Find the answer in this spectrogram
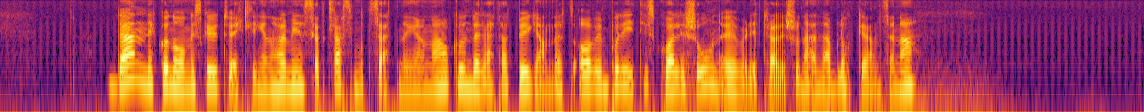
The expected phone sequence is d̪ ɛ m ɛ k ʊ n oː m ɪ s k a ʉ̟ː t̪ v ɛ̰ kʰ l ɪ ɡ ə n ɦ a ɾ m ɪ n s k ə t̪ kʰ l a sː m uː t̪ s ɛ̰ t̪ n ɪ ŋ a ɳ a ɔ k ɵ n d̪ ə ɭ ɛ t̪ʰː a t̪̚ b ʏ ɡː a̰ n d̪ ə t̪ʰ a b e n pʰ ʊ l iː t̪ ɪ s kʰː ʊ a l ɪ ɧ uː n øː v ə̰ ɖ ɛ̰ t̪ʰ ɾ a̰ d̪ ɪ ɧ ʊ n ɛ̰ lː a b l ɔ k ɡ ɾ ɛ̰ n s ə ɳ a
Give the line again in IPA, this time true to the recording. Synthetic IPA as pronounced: d̪ ɛ n ɛ k ʊ n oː m ɪ s k a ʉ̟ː t̪ v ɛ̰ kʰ l ɪ ŋ ə n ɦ a ɾ m ɪ n s k a t̪ kʰ l a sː m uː t̪ s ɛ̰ t̪ n ɪ ŋ a ɳ a ɔ k ɵ n d̪ ə ɭ ɛ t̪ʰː a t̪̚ b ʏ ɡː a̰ n d̪ ə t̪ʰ a v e n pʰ ʊ l iː t̪ ɪ s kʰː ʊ a l ɪ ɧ uː n øː v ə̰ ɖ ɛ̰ t̪ʰ ɾ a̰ d̪ ɪ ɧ ʊ n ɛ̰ lː a b l ɔ k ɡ ɾ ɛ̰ n s ə ɳ a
